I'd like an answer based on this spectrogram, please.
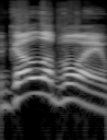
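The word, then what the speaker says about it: голубой: on for five dollars blue in Russian is pronounced uh Gullah boy which also means gay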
